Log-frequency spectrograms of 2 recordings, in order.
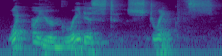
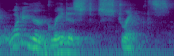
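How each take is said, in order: First: Slow interviewer question. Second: Slow, clear teacher model for repeating; slow listen-and-repeat model; slow model sentence. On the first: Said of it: "the interviewer asks me". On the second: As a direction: say it slowly so students can copy. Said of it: "Listen and repeat after me". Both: Shown as a demonstration.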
